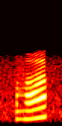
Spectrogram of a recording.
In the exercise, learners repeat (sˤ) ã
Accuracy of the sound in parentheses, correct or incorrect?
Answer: incorrect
